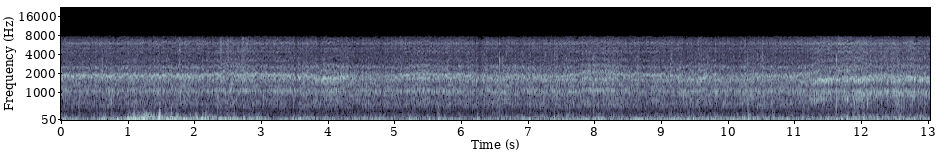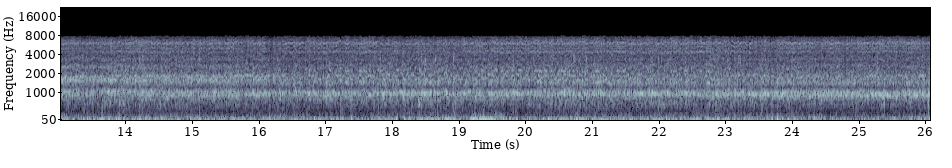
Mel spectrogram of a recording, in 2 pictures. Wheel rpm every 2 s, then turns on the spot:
160, 160, 160, 160, 160, 170, 220, 230, 220, 210, 210, 220, 230.
none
